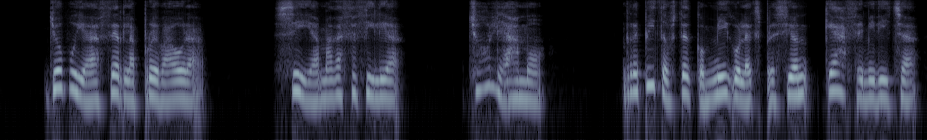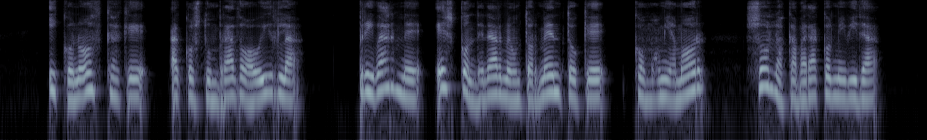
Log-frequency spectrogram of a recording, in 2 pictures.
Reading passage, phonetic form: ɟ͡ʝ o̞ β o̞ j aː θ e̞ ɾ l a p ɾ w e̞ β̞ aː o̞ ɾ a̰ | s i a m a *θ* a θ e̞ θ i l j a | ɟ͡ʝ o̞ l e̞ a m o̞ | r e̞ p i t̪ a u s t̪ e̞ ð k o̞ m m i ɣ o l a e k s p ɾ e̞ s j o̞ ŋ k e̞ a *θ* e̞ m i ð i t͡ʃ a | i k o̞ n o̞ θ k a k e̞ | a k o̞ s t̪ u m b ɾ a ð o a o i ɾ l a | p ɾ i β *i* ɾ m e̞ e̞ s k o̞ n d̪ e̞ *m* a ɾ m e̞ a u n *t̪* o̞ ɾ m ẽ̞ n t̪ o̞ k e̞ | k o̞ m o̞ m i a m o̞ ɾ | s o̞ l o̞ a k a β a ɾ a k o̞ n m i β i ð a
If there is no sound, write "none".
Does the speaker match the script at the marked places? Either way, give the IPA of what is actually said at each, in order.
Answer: ð, θ, a, n, t̪

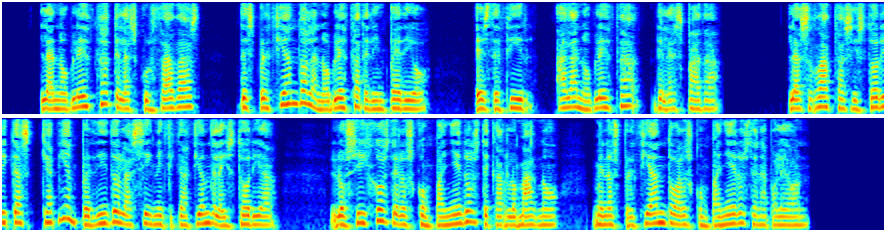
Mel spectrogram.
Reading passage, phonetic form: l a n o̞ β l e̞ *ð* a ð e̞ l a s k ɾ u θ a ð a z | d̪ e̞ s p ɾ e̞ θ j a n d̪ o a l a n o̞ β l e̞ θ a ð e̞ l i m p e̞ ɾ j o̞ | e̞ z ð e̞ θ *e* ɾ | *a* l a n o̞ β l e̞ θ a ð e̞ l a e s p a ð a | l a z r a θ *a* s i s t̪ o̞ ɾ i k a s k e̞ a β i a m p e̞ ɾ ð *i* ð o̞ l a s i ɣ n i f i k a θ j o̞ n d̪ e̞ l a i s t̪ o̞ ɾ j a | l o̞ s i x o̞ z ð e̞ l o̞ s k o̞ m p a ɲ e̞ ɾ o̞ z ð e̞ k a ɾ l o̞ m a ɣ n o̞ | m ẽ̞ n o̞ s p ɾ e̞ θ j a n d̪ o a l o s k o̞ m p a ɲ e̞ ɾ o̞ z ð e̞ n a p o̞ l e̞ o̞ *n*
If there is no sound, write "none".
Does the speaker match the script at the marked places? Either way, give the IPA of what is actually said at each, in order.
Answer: θ, i, a, a, i, n

